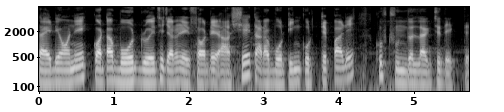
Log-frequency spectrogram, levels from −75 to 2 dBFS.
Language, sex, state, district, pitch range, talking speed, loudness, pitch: Bengali, male, West Bengal, Dakshin Dinajpur, 115-130 Hz, 210 wpm, -17 LUFS, 120 Hz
